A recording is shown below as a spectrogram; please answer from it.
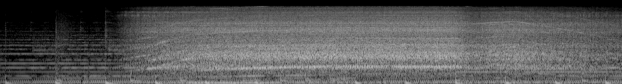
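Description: Corded electric drill boring a deep hole into pine, spinning up with a rising whine about a second in, running steadily under load, then easing off near the end.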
